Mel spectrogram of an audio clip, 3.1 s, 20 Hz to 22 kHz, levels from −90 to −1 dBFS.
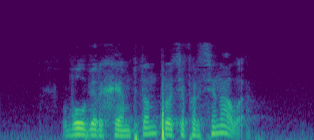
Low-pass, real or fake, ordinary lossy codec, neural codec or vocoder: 7.2 kHz; real; AAC, 32 kbps; none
